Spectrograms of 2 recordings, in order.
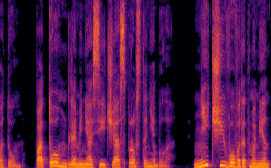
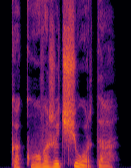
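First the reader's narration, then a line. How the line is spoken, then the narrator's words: Hoarse mutter close behind. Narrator (Russian): хрипло пробормотал в мой затылок Декурион Крор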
